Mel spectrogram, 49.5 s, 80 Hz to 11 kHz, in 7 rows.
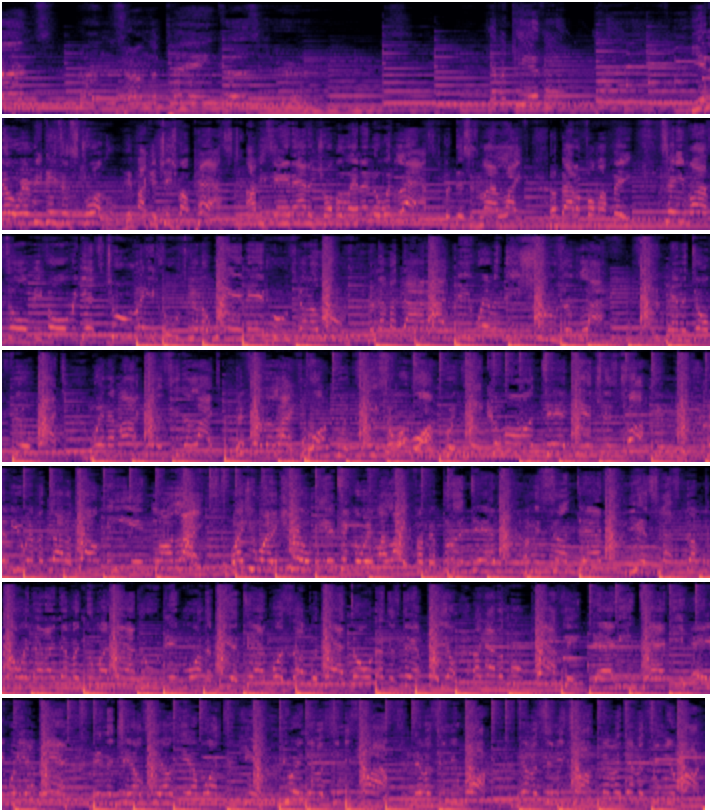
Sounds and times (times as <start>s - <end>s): Exciting music: 15.4s - 49.5s.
